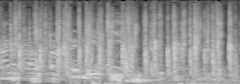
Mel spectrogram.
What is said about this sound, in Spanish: Queridos niños, gracias por acompañarnos. Gracias por su visita. Gracias, un aplauso a ustedes.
